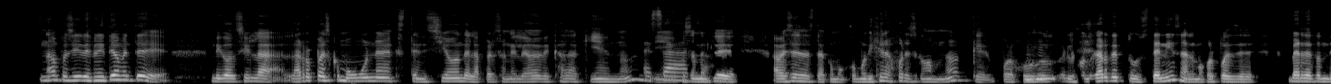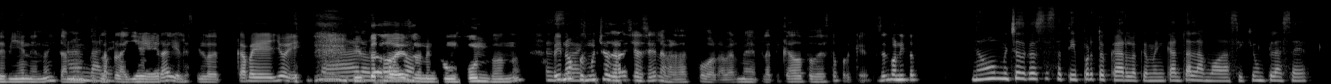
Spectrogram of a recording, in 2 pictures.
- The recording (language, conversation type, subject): Spanish, podcast, ¿Qué significa para ti expresarte a través de la ropa?
- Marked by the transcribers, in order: chuckle; chuckle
